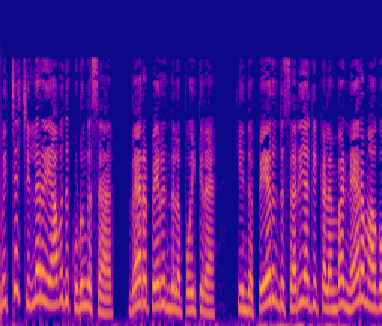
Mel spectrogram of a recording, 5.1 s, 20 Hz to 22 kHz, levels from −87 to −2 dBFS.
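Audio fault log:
Throughout, Vorbis compression: speech sounds hissy and grainy with smeared consonants and nothing above 10.5 kHz, likely from Vorbis coding near 35 kbps quantising treble coarsely.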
